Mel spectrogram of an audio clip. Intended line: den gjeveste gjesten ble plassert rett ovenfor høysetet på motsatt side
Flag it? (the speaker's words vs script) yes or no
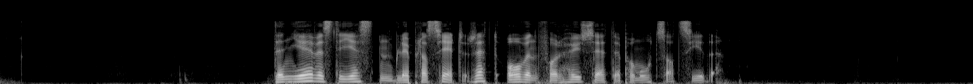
no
